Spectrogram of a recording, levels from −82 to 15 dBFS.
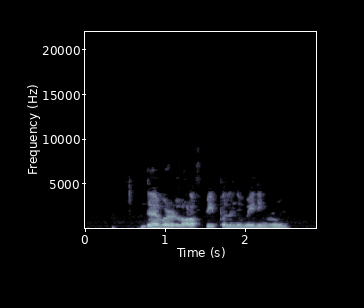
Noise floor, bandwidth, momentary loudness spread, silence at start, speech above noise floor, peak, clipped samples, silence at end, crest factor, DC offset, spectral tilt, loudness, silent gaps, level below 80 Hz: -49 dBFS; 7 kHz; 9 LU; 0.7 s; 31 dB; -2 dBFS; under 0.1%; 0.35 s; 16 dB; under 0.1%; -8.5 dB/octave; -18 LUFS; none; -58 dBFS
